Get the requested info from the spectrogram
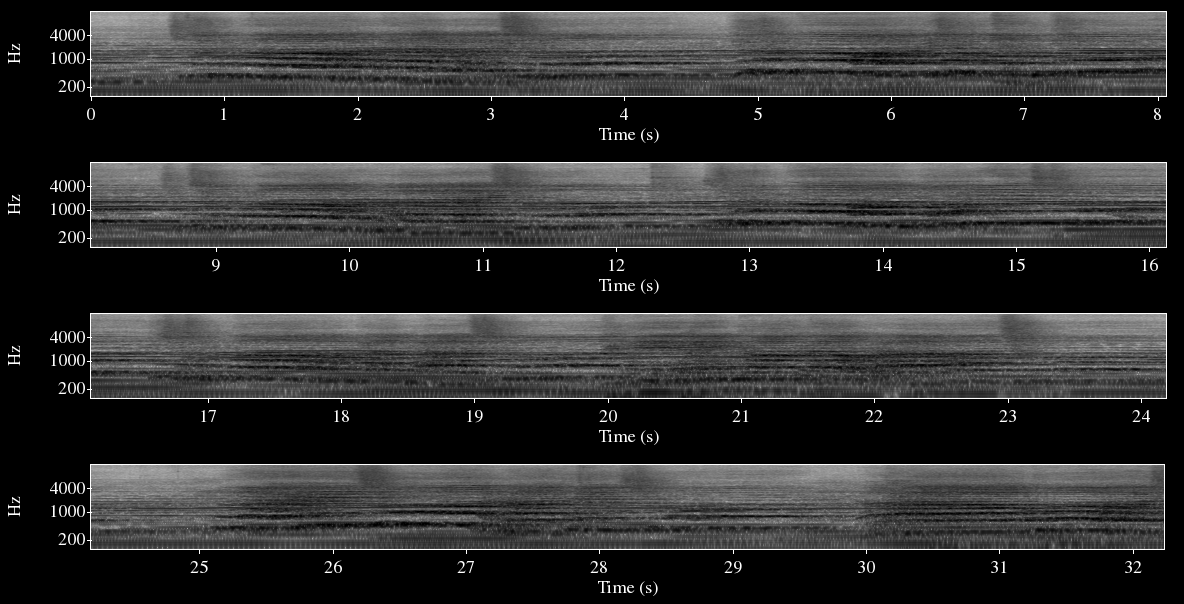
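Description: A congregation of mostly women's voices singing a hymn together, with a keyboard accompaniment holding low sustained notes, the singing pausing briefly between phrases.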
